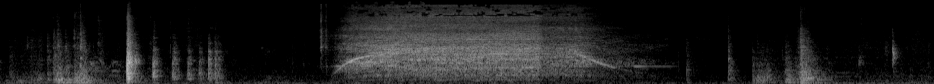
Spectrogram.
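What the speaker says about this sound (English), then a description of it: "I'm just going to dry my painting off" A hair dryer blows on an acrylic cloud painting, a steady roaring whoosh lasting a few seconds that starts and stops abruptly, with clicks and handling noises before and after.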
